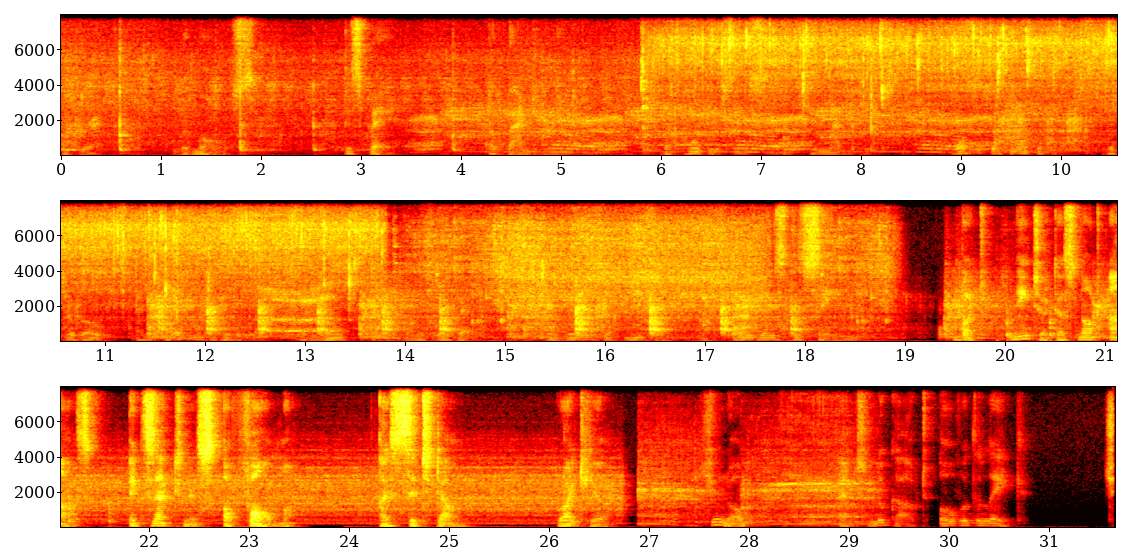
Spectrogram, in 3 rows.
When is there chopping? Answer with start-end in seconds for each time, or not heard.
11.6-21.9.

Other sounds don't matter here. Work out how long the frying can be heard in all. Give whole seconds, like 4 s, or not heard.
19 s.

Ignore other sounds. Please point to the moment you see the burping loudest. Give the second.
13 s.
